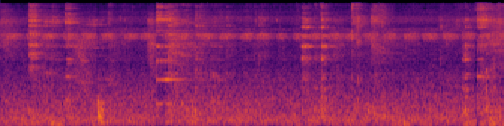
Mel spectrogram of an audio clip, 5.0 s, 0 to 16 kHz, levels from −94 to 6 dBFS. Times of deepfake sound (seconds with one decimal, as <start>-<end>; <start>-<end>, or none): 2.0-5.0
